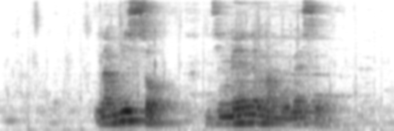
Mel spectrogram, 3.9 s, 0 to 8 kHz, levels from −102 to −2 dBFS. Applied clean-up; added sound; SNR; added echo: neural separator model SepFormer DNS4.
